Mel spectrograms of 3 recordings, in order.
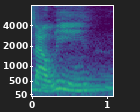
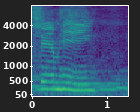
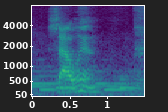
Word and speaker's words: Samhain: So Samhain, or pronounced Samhain, not Samhain, Samhain, it is one of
